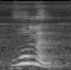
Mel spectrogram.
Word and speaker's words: women: ये एक की जगह क्या हो जाएगा, E, और इसको कैसे प्रोनाउंस करेंगे, वीमेन। क्या बोलेंगे, वीमेन, वुमन, वीमेन। से विथ मी, वुमन, वीमेन।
